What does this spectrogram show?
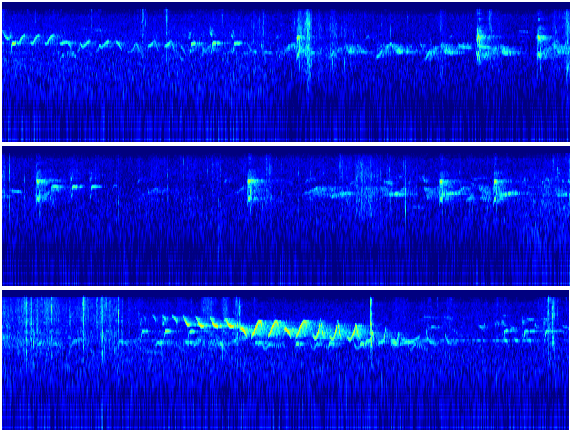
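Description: Forest songbirds singing, many short overlapping chirps, with a loud, fast run of descending notes near the end and a few short clicks.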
